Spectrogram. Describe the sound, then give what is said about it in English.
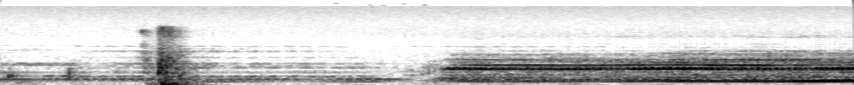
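A door slams once with a sharp, loud bang early on as two people rush out, then a steady, droning tone, a noon whistle blowing somewhere in New York, rises and holds to the end. No one speaks. “and finally, the pair of them flying out the door.”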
